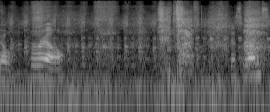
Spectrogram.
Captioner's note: panting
